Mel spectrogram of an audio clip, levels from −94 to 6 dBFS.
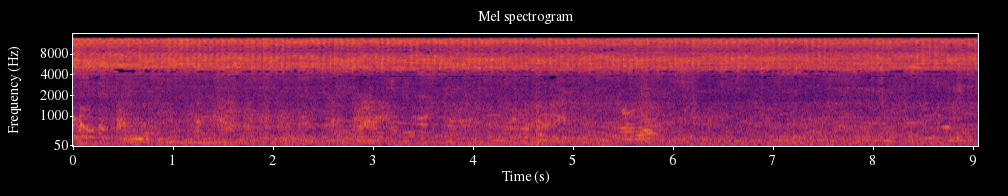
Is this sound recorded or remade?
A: remade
